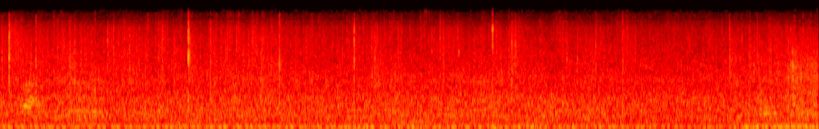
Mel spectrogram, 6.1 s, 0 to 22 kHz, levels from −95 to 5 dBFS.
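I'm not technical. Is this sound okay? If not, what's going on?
Yes, nothing stood out as a problem when listening to this sound.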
